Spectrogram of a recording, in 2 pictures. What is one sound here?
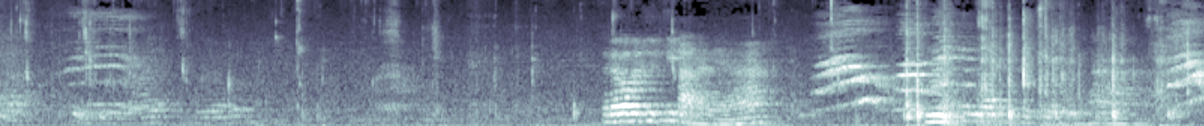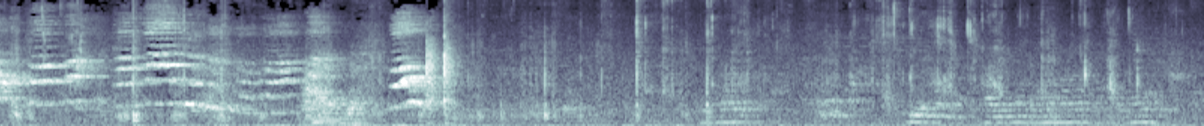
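A young man chews and smacks his lips loudly.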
